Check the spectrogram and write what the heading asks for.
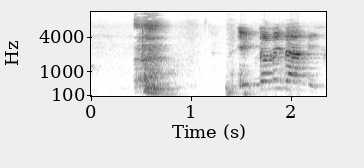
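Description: A man clearing his throat once, a short rough burst, and then a voice starts up about a second later.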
